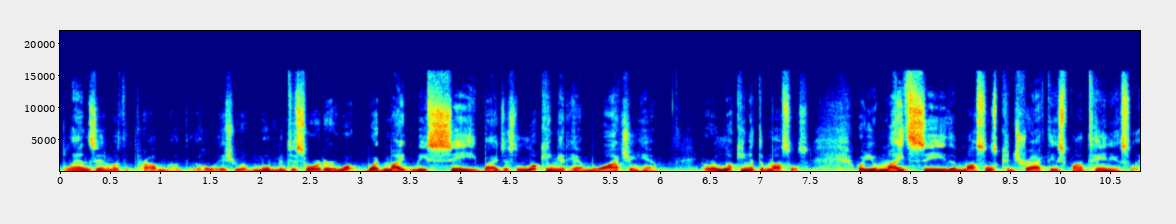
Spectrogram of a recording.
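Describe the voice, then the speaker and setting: Audible room echo and noticeable background noise accompany a man speaking at a fairly quick pace. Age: 60s. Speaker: neurology professor. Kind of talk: lecture. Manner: hesitant fillers.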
